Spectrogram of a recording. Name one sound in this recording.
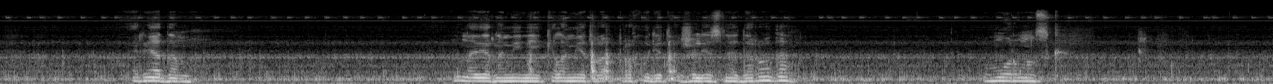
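Light rain patters on a car windscreen.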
